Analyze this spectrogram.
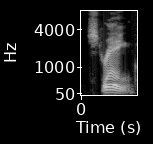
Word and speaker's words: Strang: And it's like it's ST with the word rang. Like your telephone rang. Strang.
